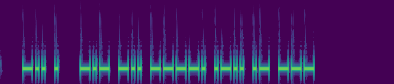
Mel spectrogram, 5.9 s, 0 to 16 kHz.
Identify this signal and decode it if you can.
Morse code, heard as a keyed tone, about 24 wpm, 700 Hz. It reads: DE KD9LAO
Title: Speed-Racing Common QSO Phrases Encore - 25wpm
